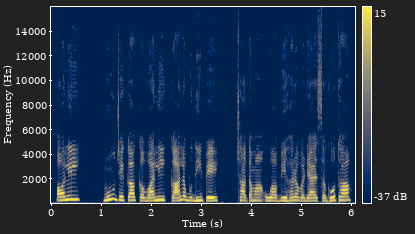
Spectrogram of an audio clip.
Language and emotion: Sindhi, neutral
